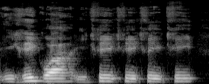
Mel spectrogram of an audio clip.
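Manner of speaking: ordinary talk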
